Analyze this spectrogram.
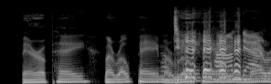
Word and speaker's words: Merope: Hepzibah Smith, Marvola Riddle, Eileen Prince, or Merope Gaunt?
